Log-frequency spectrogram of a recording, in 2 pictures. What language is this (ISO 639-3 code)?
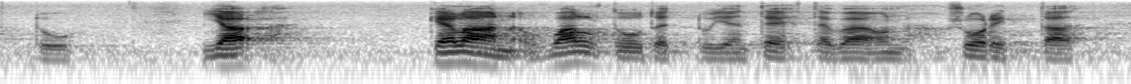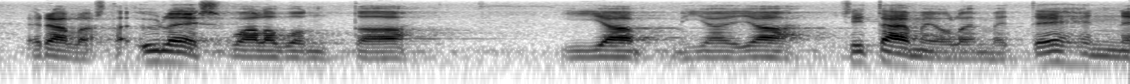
fin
